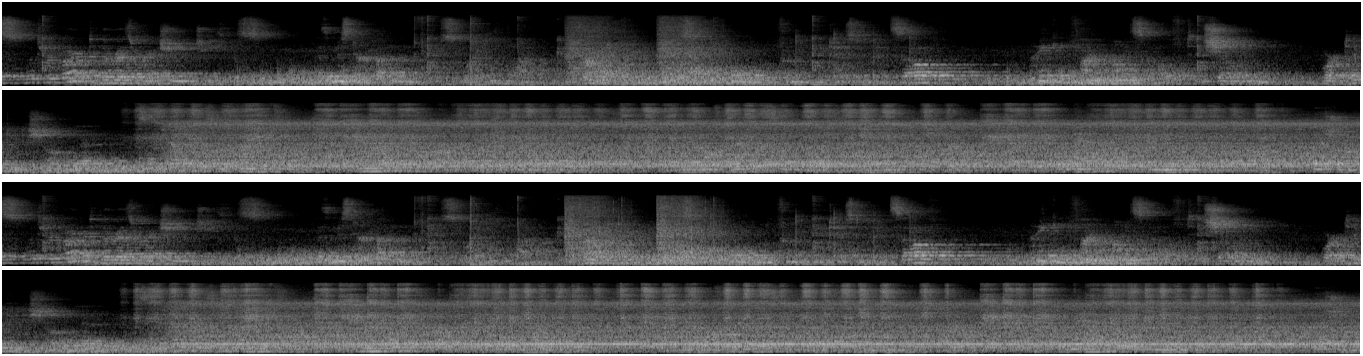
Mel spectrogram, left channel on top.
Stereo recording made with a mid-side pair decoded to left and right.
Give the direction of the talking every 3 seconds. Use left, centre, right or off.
left, left, centre, centre, left, left, left, left, left.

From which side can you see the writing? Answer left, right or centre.
right.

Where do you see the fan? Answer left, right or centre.
left.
